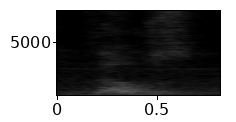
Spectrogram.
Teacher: coloca una Z al final porque se pronuncia zumbado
